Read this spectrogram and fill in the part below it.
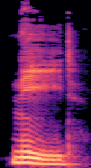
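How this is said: The ee vowel is a steady pure vowel. "followed by GB"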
